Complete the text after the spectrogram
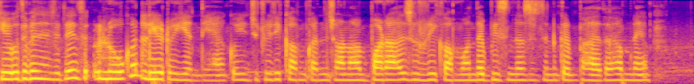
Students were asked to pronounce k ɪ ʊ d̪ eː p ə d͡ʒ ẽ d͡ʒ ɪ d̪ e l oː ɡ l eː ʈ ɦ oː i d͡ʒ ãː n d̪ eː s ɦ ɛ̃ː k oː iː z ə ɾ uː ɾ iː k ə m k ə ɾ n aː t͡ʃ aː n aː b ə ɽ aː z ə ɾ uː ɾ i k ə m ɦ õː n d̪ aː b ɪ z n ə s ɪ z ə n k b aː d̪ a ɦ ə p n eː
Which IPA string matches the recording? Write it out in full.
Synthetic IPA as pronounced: k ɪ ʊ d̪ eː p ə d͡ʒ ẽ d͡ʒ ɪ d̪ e l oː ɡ l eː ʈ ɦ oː i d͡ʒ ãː n d̪ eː ɦ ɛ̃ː k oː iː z ə ɾ uː ɾ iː k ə m k ə ɾ n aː t͡ʃ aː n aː b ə ɽ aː z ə ɾ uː ɾ i k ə m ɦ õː n d̪ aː b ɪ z n ə s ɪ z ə n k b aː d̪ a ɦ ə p n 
